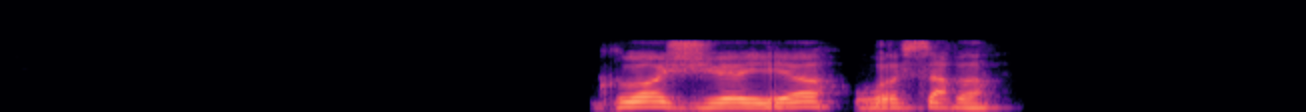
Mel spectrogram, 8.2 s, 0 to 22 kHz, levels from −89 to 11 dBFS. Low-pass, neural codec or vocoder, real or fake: 5.4 kHz; codec, 16 kHz, 4 kbps, FunCodec, trained on Chinese and English, 50 frames a second; fake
